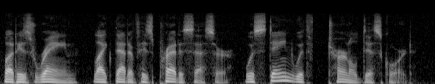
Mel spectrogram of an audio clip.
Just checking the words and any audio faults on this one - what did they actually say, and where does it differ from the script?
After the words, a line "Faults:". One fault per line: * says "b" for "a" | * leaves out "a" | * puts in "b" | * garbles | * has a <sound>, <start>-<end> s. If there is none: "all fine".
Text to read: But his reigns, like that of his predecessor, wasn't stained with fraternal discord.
But his reign, like that of his predecessor, was stained with fraternal discord.
Faults:
* says "reign" for "reigns"
* says "was" for "wasn't"
* has a dropout, 3.1-3.3 s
